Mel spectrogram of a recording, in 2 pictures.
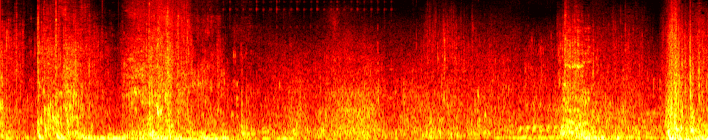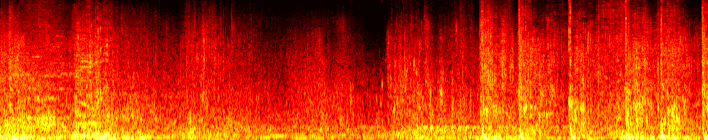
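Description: A shark snaps its jaws and bites with sharp crunches.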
